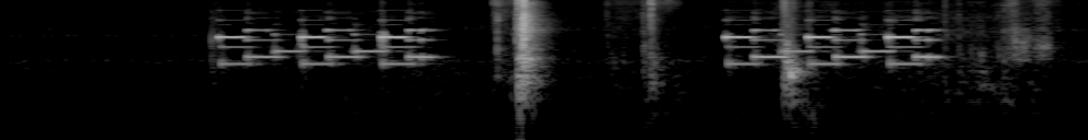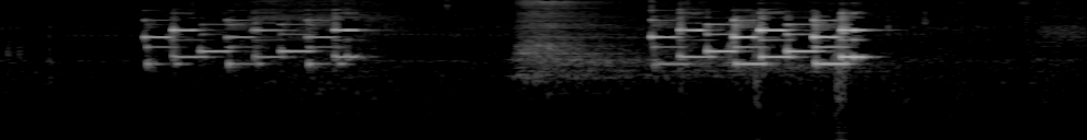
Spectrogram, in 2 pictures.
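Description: Phone ringtone: a short melody of quick stepped notes, played four times about two and a half seconds apart. Two sharp knocks fall between the first and second rings, and a brief rustle comes just before the last.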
